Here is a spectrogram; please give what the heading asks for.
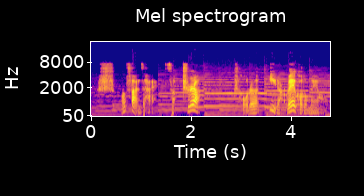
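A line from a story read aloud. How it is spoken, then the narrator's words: Grumbling mutter. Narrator (Chinese): 大格格看着眼前的快餐，嘟囔着说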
